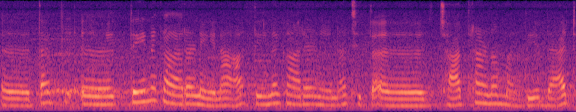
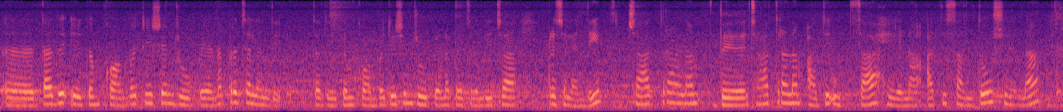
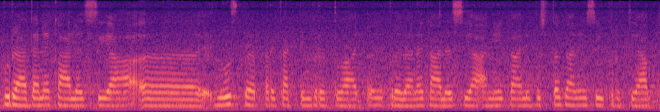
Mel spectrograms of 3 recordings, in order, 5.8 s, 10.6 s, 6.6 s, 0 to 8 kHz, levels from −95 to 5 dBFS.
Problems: constant background noise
